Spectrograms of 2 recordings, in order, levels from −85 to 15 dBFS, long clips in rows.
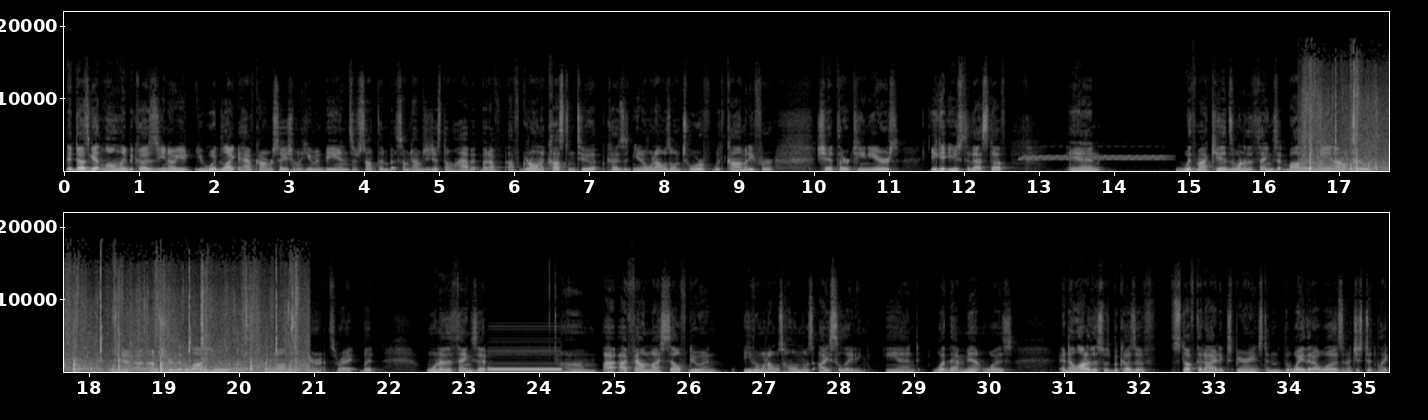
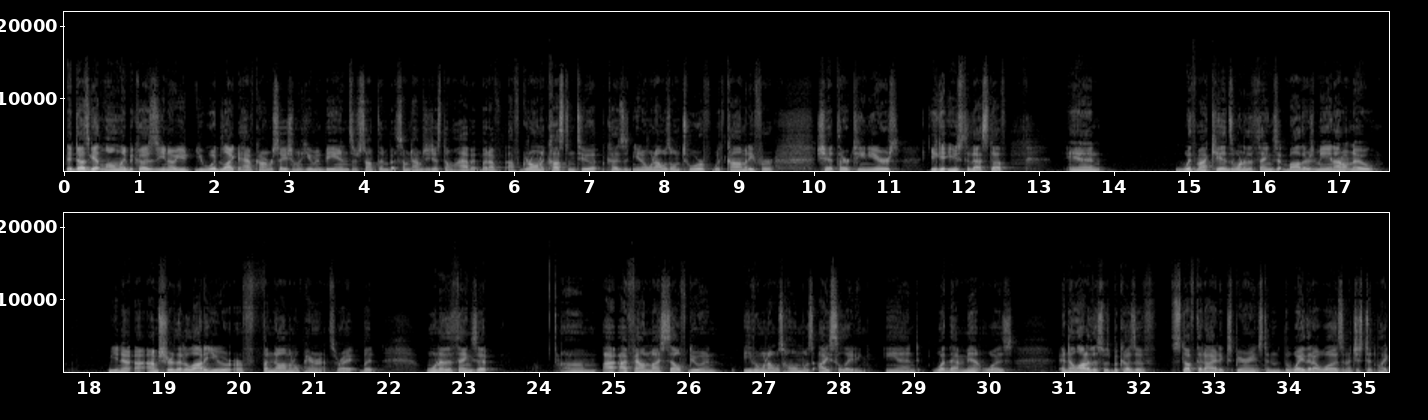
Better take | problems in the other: second | phone ringing; faint; from 13 to 15 s; peak 15 dB below the speech // footsteps; loud; from 16 to 21 s; peak 6 dB above the speech // phone ringing; loud; from 23 to 24 s; peak 5 dB above the speech

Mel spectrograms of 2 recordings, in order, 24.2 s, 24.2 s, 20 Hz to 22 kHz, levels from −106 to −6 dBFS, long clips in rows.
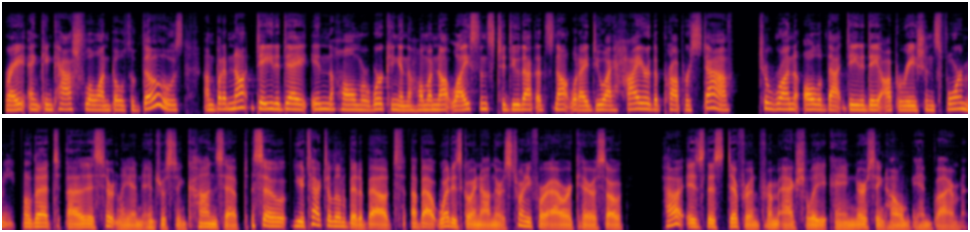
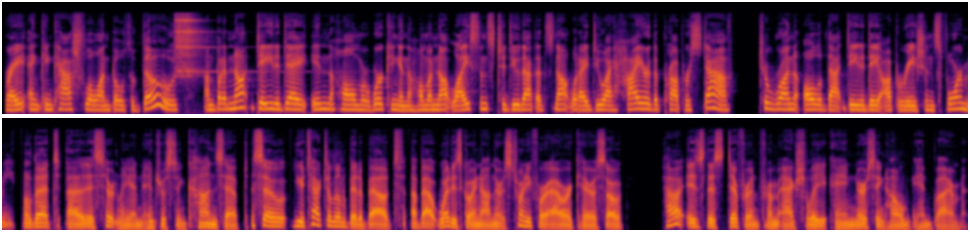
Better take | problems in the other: first | doorbell; loud; at 2 s; peak 1 dB above the speech

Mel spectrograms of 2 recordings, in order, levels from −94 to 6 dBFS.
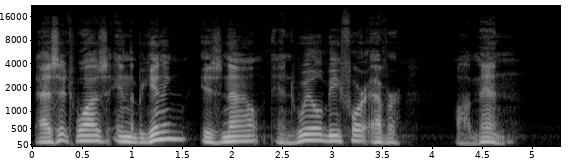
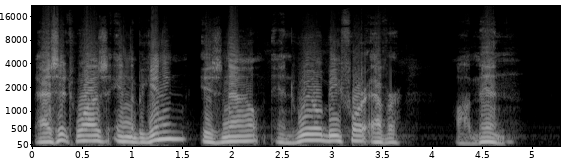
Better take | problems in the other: first | distortion; slight; 12% of the sound clipped

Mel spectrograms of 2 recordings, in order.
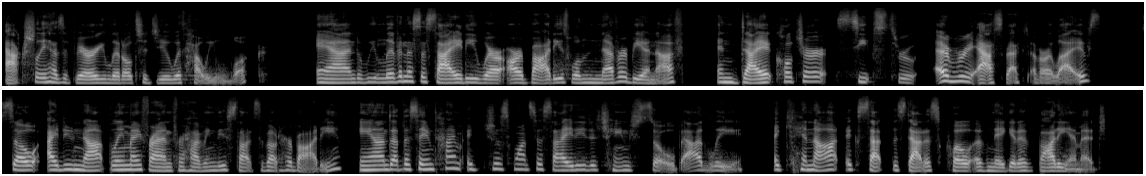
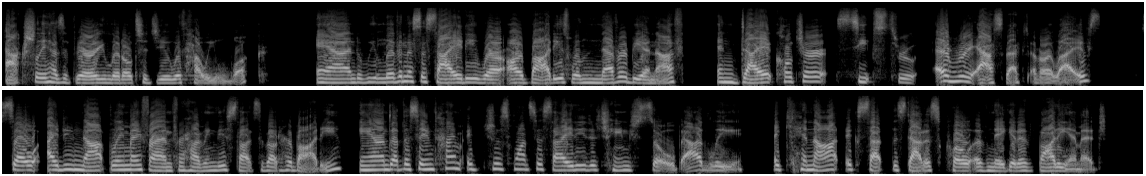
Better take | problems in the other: first | distortion; heavy; 8 dB below the speech

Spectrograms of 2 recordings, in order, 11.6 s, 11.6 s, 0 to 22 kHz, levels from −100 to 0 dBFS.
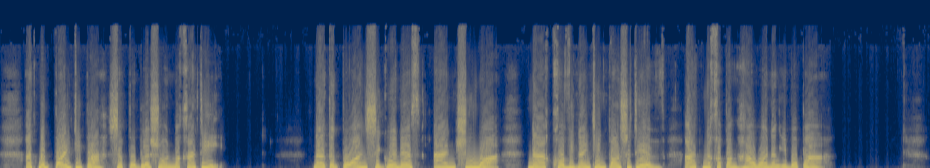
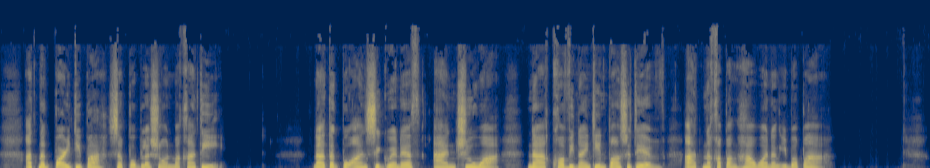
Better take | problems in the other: second | distortion; heavy; 6 dB below the speech

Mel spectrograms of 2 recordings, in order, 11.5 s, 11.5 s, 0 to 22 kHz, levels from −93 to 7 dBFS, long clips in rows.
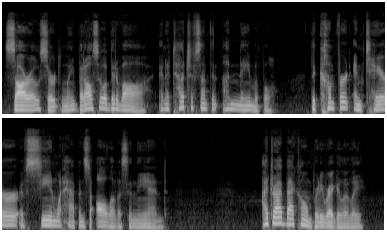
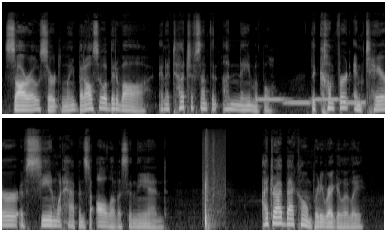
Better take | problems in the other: first | siren; noticeable; from 4 to 5.5 s; peak 9 dB below the speech // footsteps; noticeable; at 9 s; peak 2 dB below the speech

